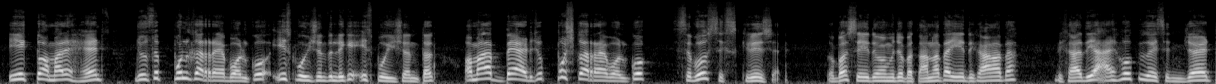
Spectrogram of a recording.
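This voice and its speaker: A man's voice: high-pitched, fairly quick, no room sound. A young man teaching a physics class in a casual, chatty way, often asking his students questions. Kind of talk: casual Hindi class lecture.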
